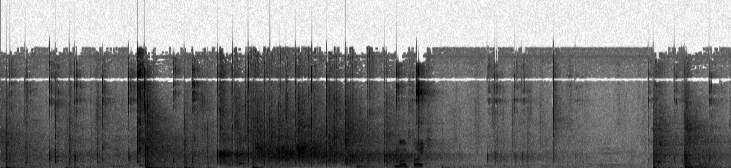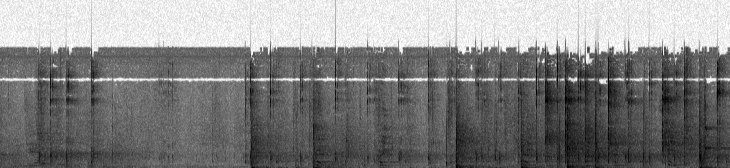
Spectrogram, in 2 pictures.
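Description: Table tennis rallies: the ball clicking off the bats and the table in quick alternating strokes, in a large sports hall. One rally comes near the start and a long, fast one fills the last several seconds; between them come a few seconds of noisier hall sound and a quieter pause with only a single loud click.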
